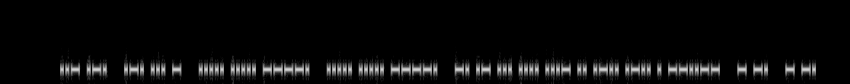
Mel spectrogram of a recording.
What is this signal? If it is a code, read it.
Morse code, heard as a keyed tone, about 42 wpm, 700 Hz. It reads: UR RST 559 559 NASHVILLE, TN TN
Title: Practice QSO - Exchange 1 - Beginning - 45wpm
